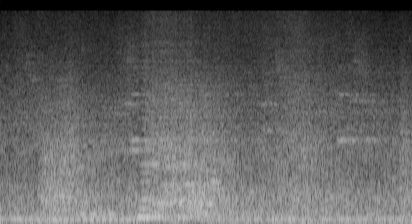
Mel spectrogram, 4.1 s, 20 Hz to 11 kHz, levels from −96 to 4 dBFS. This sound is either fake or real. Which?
fake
